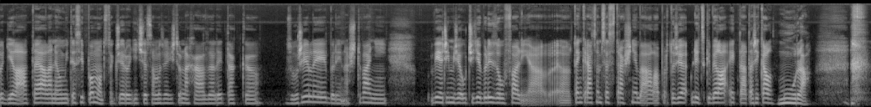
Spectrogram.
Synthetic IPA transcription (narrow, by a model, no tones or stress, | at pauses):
t̪oɟɛla̰ːt̪ɛalɛnɛumiːt̪ɛsɪpo̞mot͡st̪aɡʒɛɾo̞ɟɪt͡ʃɛsamozrejɲɛɡdɪʃst̪onaxaːzɛlɪt̪ak | zur̝ɪlɪbɪlɪna̰ʃt̪vaɲi | vjɛriːmʒɛuɾt͡ʃɪcɛbɪlɪzo̞wfalḭːʔa̰t̪ɛŋkɾaːt̪sɛmsɛst̪ɾaʃɲɛba̰ːla̰pɾo̞t̪o̞ʒɛvdɪt͡skɪbɪla̰jʔak̚t̪aːt̪arɪkalmuːɾa̰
